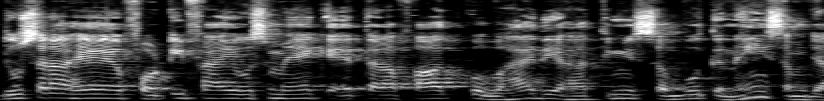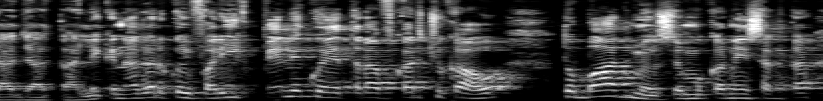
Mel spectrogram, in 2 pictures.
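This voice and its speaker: A man's voice: on the high side, lively intonation, brisk, hardly any pauses, fairly bright tone. A man with a Pakistani accent giving an informal exam-prep lecture, explaining point by point in a conversational way with everyday examples. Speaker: law lecturer. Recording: echoey, reverberant room sound.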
